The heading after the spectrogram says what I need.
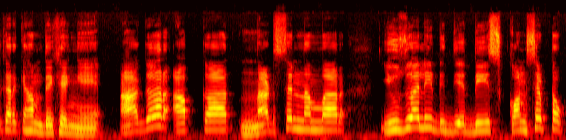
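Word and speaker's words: Knudsen: Known as नाडसन number, KNUD, यहाँ पे के प्रोनाउंसिएशन नहीं होगा, नाडसन नंबर, ये होता है आपका लैम्डा डिवाइड बाई L।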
